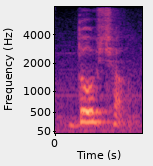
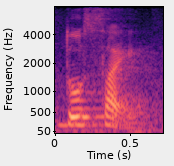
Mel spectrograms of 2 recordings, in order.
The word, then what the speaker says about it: dosa: Even though dosha is spelled DOSA, we usually call it as dosha or dosai.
